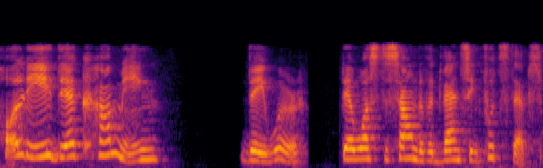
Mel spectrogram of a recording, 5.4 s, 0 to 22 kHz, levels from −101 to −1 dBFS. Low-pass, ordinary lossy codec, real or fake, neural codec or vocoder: 7.2 kHz; Opus, 64 kbps; real; none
